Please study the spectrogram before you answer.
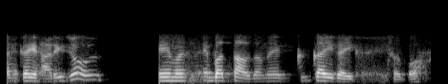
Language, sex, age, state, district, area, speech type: Gujarati, male, 30-45, Gujarat, Surat, urban, conversation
